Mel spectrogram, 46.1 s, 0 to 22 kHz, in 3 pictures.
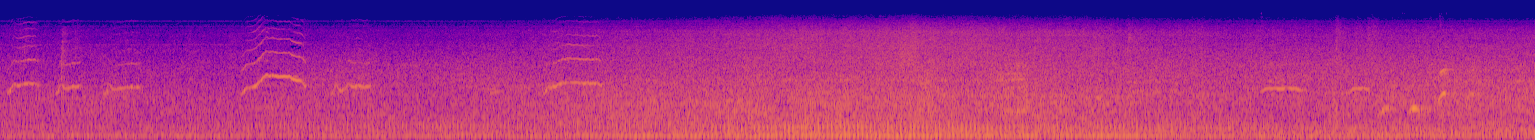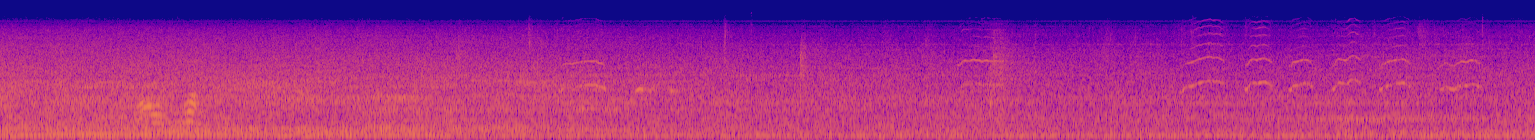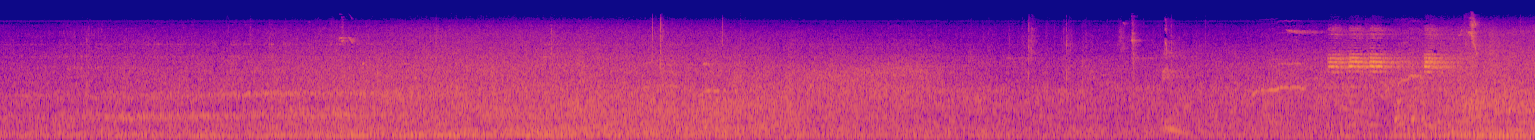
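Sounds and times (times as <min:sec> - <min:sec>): distant traffic: 0:00.0 - 0:46.0.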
